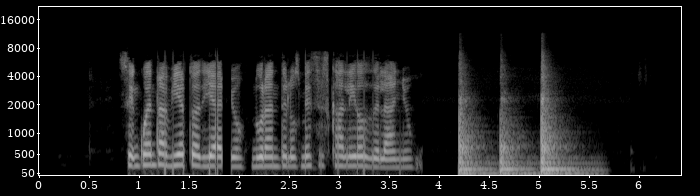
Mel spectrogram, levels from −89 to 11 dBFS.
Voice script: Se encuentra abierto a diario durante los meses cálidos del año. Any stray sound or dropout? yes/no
yes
